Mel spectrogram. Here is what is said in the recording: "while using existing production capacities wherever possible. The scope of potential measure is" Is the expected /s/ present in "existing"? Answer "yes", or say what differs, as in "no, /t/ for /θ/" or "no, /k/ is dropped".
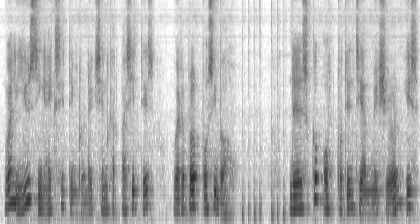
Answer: no, /s/ is dropped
